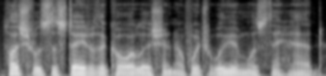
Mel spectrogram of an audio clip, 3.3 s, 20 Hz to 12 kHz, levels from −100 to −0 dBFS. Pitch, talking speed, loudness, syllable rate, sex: 90 Hz, 240 wpm, -18 LUFS, 5.8 syllables/s, male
